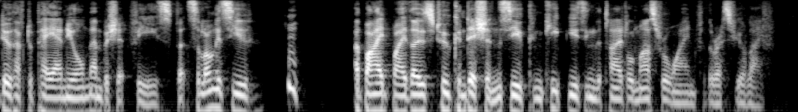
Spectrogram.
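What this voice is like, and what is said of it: Posh British English accent. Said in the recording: “Oh, that's the fancy accent... I can tell it's not a fake one. You're definitely not pretending to be British.”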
